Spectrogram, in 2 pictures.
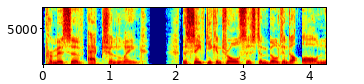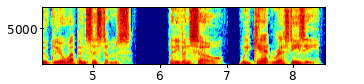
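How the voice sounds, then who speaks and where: A man voicing a grave, authoritative military commander in a video game, explaining in a measured, solemn way with a husky voice. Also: fairly low pitch, very animated, a little mellow, dry recording, clean studio sound, exaggerated voice.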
